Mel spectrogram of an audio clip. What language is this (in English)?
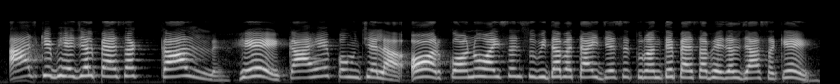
Bhojpuri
